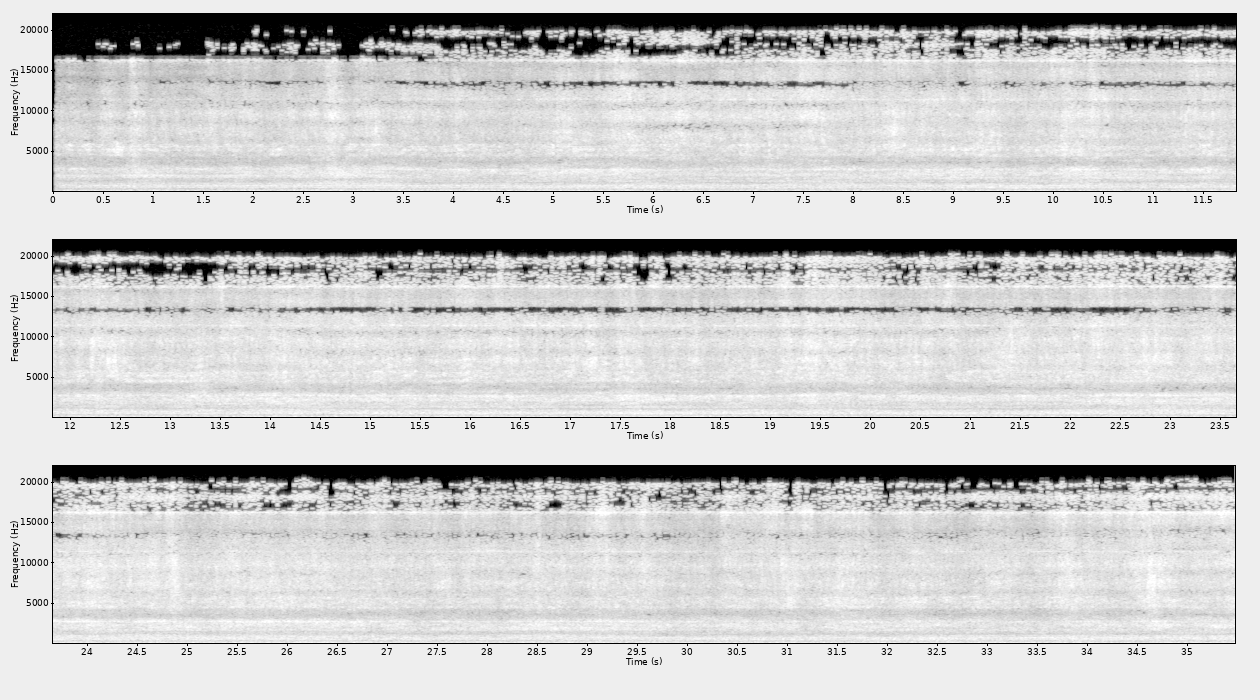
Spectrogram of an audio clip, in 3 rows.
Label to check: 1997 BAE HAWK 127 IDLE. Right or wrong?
Right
